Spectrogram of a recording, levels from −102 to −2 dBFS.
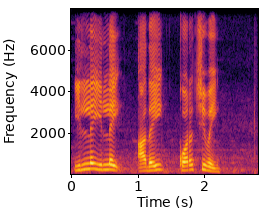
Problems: constant background noise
